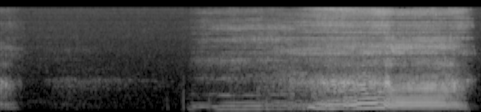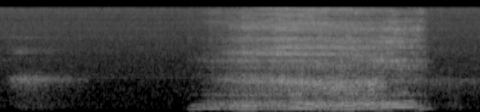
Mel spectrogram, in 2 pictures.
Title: The big snore off.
